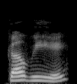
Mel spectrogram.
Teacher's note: the voice rises towards the end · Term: intonation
